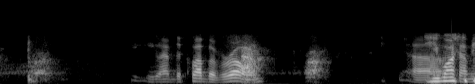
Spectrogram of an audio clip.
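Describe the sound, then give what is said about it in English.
A dog named Riley barks in a handful of short, irregular bursts, some drawn out into whiny, yelping tones, fairly loud against an otherwise quiet background. “The dog. What's the dog's name?”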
